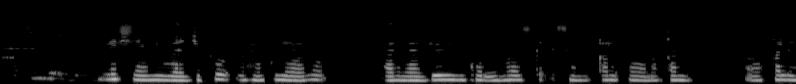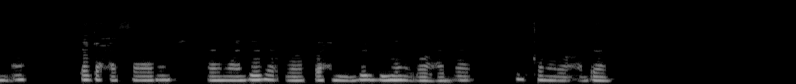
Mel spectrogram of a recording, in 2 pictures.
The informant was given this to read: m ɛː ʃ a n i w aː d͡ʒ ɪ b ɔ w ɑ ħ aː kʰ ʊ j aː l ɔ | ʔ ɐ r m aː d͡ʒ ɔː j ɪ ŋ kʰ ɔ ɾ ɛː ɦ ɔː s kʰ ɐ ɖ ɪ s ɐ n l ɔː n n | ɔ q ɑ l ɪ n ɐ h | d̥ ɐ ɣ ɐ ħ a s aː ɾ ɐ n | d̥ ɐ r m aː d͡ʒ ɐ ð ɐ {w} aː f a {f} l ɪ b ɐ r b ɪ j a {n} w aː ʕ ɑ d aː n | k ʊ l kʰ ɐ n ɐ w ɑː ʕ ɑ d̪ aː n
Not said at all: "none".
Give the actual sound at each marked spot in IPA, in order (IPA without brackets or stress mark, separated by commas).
w, ħ, n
